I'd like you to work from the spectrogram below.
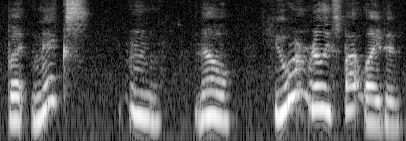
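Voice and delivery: high-pitched chatty tourist bluff; feigned-casual young heroine. Acted. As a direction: chatter high, as if unimpressed by the goddess.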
